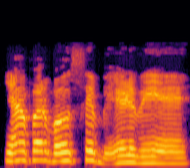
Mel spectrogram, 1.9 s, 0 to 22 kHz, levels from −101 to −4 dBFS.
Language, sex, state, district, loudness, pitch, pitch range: Hindi, male, Bihar, Saran, -15 LUFS, 185 Hz, 145-205 Hz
